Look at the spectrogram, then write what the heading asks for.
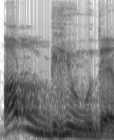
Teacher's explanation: तो जब भ आया है तो भ के पहले अपने आप अल्पप्राण का उच्चारण यानी कि ब का उच्चारण अपने आप हो जाएगा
